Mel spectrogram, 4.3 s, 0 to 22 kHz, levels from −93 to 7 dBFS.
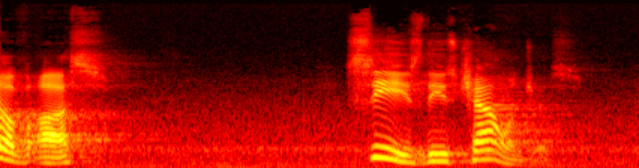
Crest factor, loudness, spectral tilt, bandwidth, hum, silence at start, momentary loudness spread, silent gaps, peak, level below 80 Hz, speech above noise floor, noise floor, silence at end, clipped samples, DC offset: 20 dB; -20 LUFS; -4.5 dB/octave; 18 kHz; none; 0 s; 21 LU; none; -2 dBFS; -56 dBFS; 27 dB; -47 dBFS; 0.55 s; under 0.1%; under 0.1%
